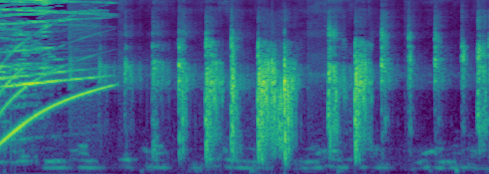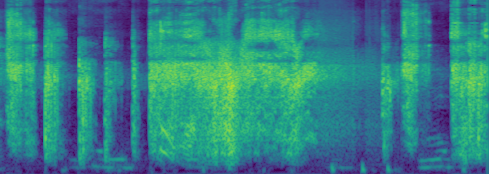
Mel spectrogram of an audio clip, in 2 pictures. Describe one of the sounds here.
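Footsteps patter rapidly on hard ground.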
